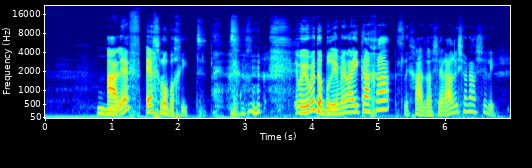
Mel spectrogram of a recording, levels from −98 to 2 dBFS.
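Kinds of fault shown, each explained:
Sample clock jitter: the converter's unsteady clock mistimes samples, adding a faint hiss on steep, bright parts of the speech from 5.59 s to the end, roughly 50 dB down.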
